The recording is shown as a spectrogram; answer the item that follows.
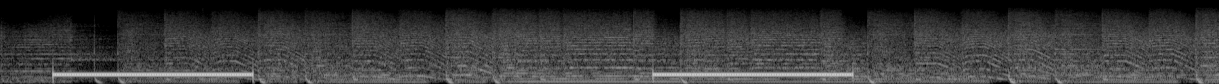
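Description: Telephone ringback tone heard while calling a Little Caesars store: two long, steady ringing tones of about two seconds each, separated by a roughly four-second pause, over a quieter continuous background.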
